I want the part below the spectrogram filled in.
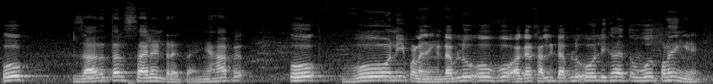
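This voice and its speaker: A man's voice: a little high, moderate pace, a little mellow, faint music behind. A man teaching English reading, patiently repeating each sound and quizzing his learner step by step. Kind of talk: step-by-step phonics lesson.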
